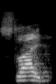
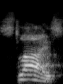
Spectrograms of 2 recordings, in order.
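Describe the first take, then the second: First: The word ends with a k sound. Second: The word ends with an s sound. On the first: The speaker calls it wrong. "স্লাইক হবে না" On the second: The speaker calls it right. "c sounds like s"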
